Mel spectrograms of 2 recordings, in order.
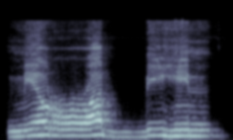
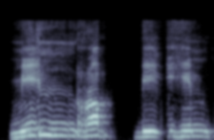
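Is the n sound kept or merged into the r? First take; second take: merged; kept. First: The n merges into a doubled r sound. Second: The n is heard clearly before the r. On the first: The speaker calls it right. "Tapi langsung ke huruf ro" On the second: The speaker calls it wrong. "Jadi tidak dibaca min rabbihim, tidak"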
